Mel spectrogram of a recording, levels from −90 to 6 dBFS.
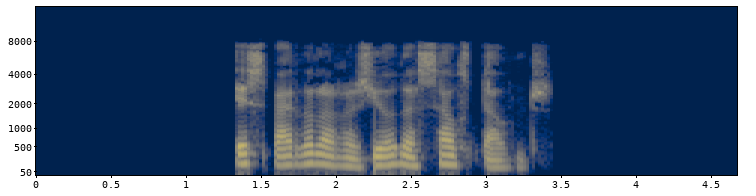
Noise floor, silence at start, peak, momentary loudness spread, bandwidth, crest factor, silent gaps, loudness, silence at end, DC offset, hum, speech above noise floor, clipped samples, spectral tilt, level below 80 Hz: under -90 dBFS; 1.35 s; -6 dBFS; 10 LU; 8.2 kHz; 20 dB; none; -24 LUFS; 1.25 s; under 0.1%; none; over 66 dB; under 0.1%; -4.5 dB/octave; -64 dBFS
